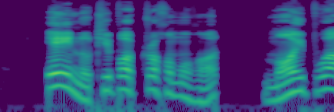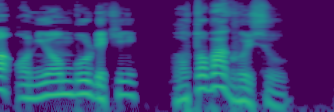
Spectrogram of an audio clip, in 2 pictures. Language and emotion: Assamese, disgusted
